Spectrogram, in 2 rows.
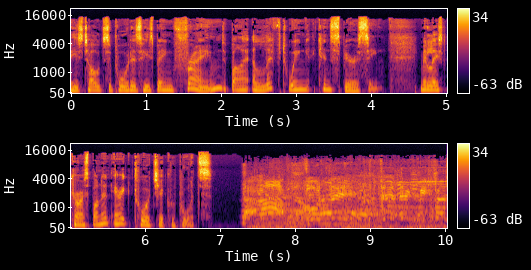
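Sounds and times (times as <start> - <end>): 
speech: 0.0 - 9.2
large rowdy crowd chanting outside: 7.3 - 10.0.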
